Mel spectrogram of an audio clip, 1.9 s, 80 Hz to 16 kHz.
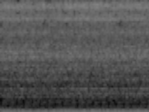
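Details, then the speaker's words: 2004 Audi B6 A4 Quattro 1.8T, 6-speed manual, after installing a 034Motorsport diverter valve: a smooth, deep, even idle with no hiss, misses or ticking. No vacuum leak, so a normal idle. "All right, so no vacuum leak and the car is running good."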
